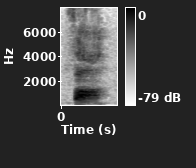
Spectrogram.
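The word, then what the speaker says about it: 花: Mandarin the Disney film uses the Cantonese pronunciation pronunciation fa of her family name in Mandarin her name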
